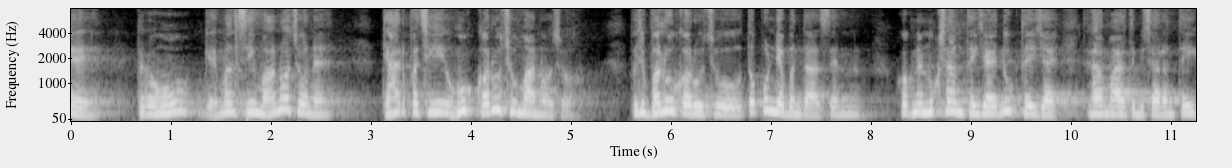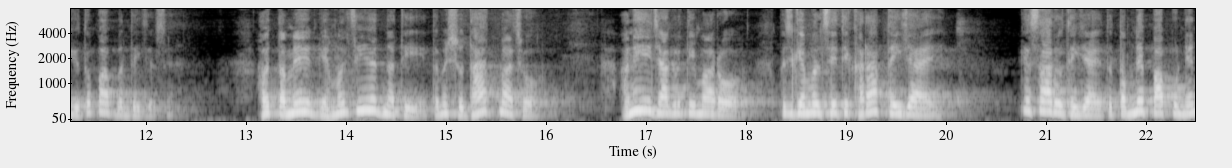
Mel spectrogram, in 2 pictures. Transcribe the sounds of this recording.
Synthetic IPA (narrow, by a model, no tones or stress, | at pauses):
et̪okeɦũɡeməlsĩmanot͡ʃʰone | t̪jaɾpət͡ʃʰiɦũkəɾũt͡ʃʰũmanot͡ʃʰo̰ | pət͡ʃʰibʱəlũkəɾũt͡ʃʰũt̪opʊɳjəbənd̪ʱasen | koknenʊksant̪ʰəid͡ʒajd̪ʊkʰt̪ʰəid͡ʒajt̪okamaɾet̪ʰiʋɪt͡ʃaɾənt̪ʰəiɡjũt̪opap̚bənd̪ʱaid͡ʒəʃe | ɦəʋet̪əmeɡeməlsĩəd͡ʒ̪nət̪ʰit̪əmesʊd̪ʱat̪mãt͡ʃʰo | əneid͡ʒaɡɾət̪imãɾopət͡ʃʰiɡeməlsĩt̪ʰikʰəɾab̚t̪ʰəid͡ʒaj | kesaɾũt̪ʰəid͡ʒajt̪ot̪əmnepapːʊɳjə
